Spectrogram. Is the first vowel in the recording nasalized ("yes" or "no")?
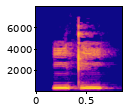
yes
